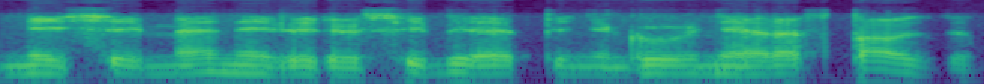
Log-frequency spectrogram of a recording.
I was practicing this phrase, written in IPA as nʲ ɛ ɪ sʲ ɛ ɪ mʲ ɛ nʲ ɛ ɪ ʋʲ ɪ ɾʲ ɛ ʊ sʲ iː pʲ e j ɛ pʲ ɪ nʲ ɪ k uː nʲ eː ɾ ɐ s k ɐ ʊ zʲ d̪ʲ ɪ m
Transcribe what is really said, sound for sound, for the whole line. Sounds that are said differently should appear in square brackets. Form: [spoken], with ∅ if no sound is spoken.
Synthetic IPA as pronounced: nʲ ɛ ɪ sʲ ɛ ɪ mʲ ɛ nʲ ɛ ɪ ʋʲ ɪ ɾʲ ɛ ʊ sʲ iː [bʲ] e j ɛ pʲ ɪ nʲ ɪ [ɡ] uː nʲ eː ɾ ɐ s [p] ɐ ʊ zʲ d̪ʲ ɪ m

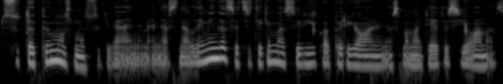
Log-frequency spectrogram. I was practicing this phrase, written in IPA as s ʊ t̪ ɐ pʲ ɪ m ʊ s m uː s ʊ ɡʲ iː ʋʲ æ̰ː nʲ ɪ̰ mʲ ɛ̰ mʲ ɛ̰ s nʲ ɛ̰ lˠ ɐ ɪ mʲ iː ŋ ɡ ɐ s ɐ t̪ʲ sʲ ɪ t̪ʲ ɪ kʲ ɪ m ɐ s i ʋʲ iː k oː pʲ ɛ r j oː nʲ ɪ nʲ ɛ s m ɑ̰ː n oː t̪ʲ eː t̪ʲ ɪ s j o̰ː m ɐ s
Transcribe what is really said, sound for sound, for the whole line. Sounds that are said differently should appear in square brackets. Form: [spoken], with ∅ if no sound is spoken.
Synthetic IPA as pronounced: s ʊ t̪ ɐ pʲ ɪ m ʊ s m uː s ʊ ɡʲ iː ʋʲ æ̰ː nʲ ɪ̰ mʲ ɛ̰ [nʲ] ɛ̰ s nʲ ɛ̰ lˠ ɐ ɪ mʲ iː ŋ ɡ ɐ s ɐ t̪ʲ sʲ ɪ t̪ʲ ɪ kʲ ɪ m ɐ s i ʋʲ iː k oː pʲ ɛ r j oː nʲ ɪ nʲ ɛ s m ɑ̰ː n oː t̪ʲ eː t̪ʲ ɪ s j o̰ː [n] ɐ s

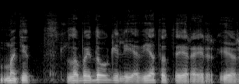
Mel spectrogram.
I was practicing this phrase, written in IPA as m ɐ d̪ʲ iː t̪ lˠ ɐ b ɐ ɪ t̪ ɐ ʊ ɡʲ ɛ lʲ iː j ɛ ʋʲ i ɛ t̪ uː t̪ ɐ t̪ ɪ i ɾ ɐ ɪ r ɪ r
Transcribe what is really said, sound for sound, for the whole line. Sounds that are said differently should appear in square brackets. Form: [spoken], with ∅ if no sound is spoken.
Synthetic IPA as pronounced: m ɐ [t̪ʲ] iː t̪ lˠ ɐ b ɐ ɪ [d̪] ɐ ʊ ɡʲ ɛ lʲ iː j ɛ ʋʲ i ɛ t̪ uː t̪ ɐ [∅] ɪ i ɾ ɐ ɪ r ɪ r

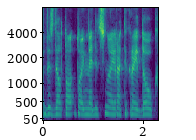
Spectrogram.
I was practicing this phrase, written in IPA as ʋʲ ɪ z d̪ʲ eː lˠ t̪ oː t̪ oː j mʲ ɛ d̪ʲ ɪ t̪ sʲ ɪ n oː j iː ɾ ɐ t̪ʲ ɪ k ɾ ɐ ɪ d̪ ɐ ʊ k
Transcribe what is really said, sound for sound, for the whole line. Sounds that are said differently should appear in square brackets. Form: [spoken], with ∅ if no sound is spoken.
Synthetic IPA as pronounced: ʋʲ ɪ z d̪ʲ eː lˠ t̪ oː t̪ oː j mʲ ɛ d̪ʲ ɪ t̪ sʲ ɪ n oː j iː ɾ ɐ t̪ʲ ɪ k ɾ ɐ ɪ d̪ ɐ ʊ k

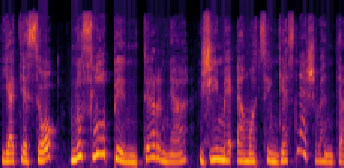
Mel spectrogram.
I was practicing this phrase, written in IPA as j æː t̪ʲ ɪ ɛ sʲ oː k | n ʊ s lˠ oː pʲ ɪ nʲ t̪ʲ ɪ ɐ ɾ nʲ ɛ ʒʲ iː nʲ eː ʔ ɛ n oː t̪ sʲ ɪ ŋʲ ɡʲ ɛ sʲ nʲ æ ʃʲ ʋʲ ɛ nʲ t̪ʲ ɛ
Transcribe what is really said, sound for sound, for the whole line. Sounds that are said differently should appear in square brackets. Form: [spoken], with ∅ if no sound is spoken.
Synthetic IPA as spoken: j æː t̪ʲ [i] ɛ sʲ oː k | n ʊ s lˠ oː pʲ ɪ nʲ t̪ʲ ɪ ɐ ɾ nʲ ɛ ʒʲ iː [mʲ] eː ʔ ɛ [m] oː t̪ sʲ ɪ ŋʲ ɡʲ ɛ sʲ nʲ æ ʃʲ ʋʲ ɛ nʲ t̪ʲ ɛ

